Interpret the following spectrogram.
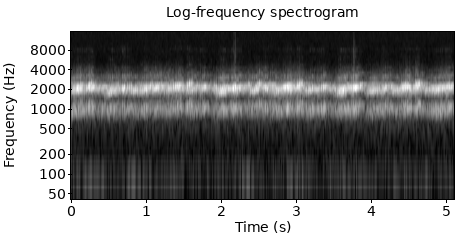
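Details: Many frogs croaking in spring in a wetland behind a house, recorded live without looping; a dense, continuous chorus of overlapping trills in two bright bands, with steady volume throughout and a couple of brief clicks.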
